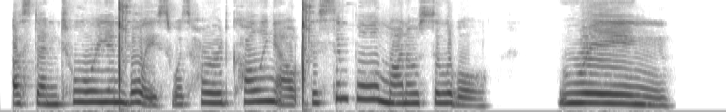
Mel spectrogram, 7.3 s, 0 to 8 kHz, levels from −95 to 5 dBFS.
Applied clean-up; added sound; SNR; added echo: none; Shatter; 6 dB; none.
